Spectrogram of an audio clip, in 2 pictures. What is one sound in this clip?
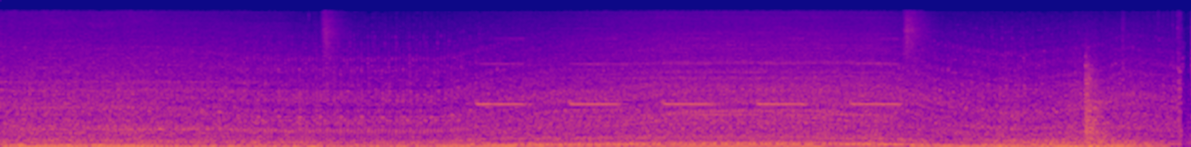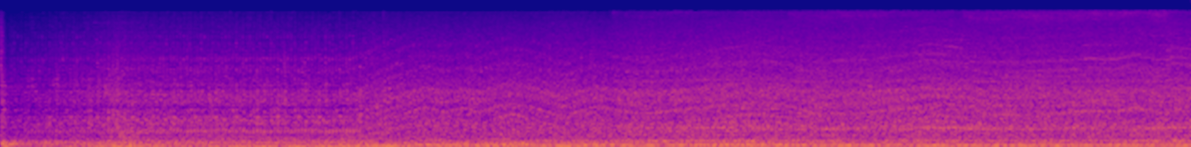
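A heavy diesel truck engine rumbles and revs.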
